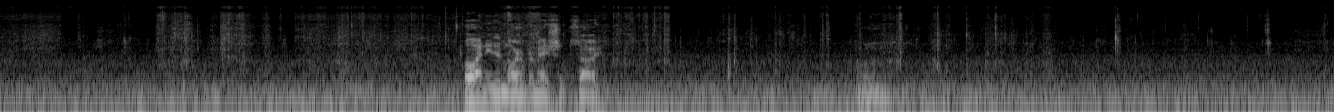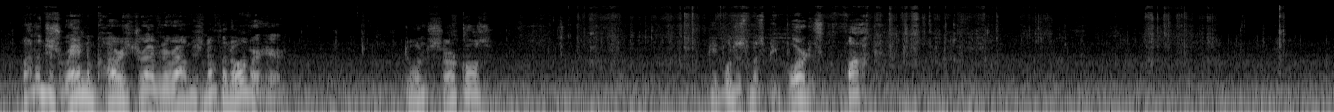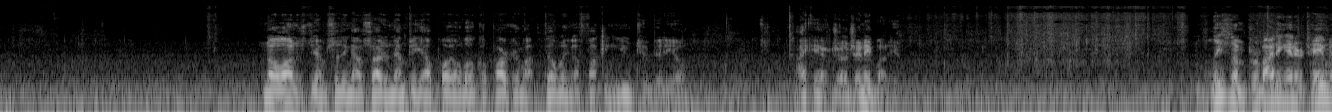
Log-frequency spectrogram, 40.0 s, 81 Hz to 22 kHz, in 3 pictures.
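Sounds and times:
tin foil crinkling: 0:00.0 - 0:12.6, 0:18.5 - 0:27.8, 0:34.7 - 0:40.0
vehicle cabin hum: 0:00.0 - 0:40.0
chewing: 0:06.1 - 0:13.6.

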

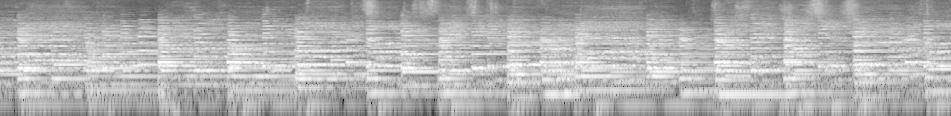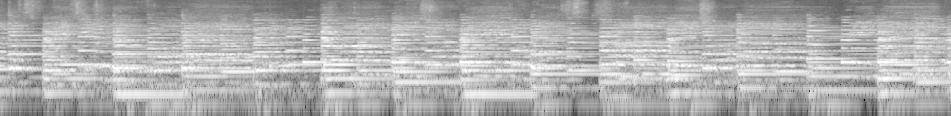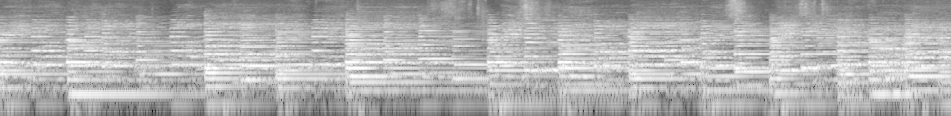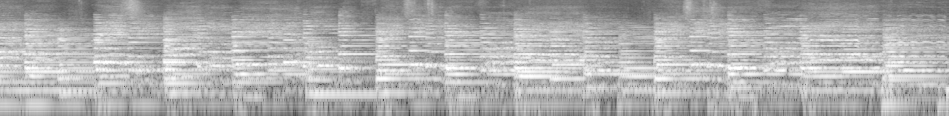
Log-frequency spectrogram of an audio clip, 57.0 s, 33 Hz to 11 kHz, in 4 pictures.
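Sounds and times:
congregation singing a hymn: 0:00.0 - 0:57.0.

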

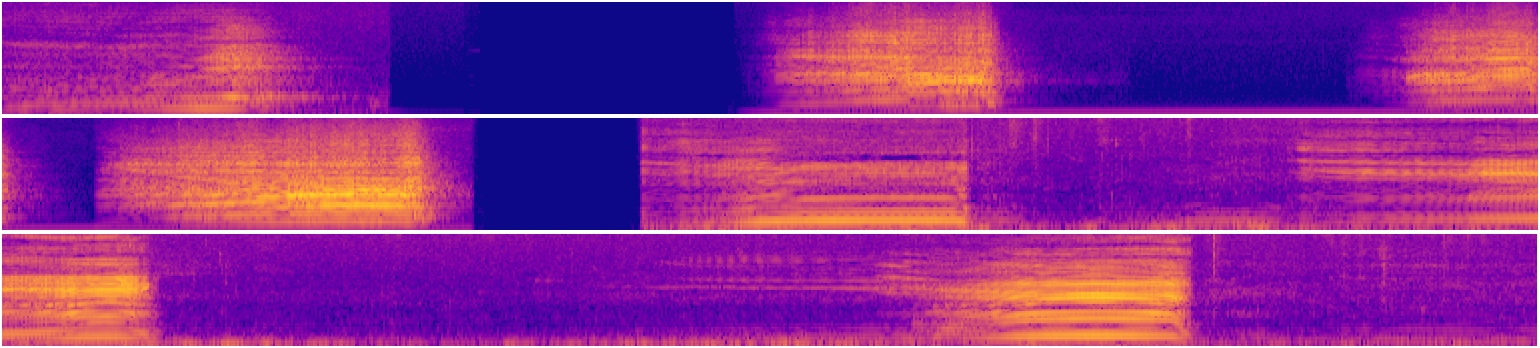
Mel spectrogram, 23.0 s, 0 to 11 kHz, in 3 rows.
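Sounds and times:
cows mooing: 0:03.8 - 0:05.2, 0:06.8 - 0:10.0, 0:10.9 - 0:12.7, 0:19.0 - 0:21.4.

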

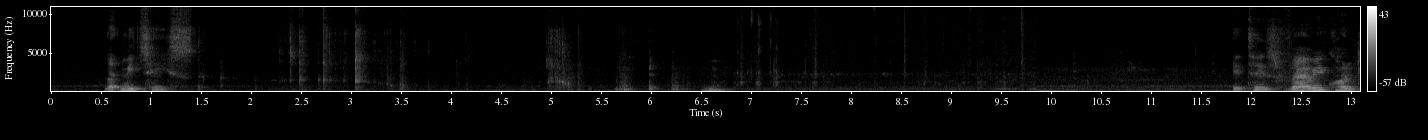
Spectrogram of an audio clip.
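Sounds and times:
chewing crunchy onion ring: 0:02.2 - 0:09.9.

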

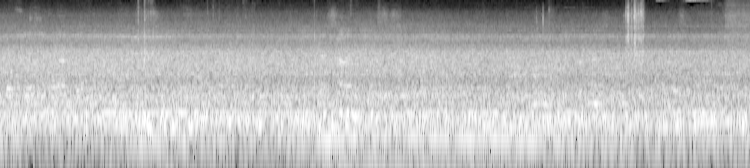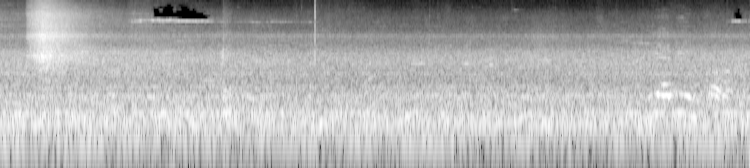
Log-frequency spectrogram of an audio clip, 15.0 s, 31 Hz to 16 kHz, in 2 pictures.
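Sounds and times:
street traffic: 0:00.0 - 0:15.0
air brakes hissing: 0:07.3 - 0:09.8.

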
